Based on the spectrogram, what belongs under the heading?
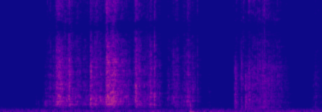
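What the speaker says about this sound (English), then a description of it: "And then we're just going to clip it on." A sewing clip snaps onto a zipper and bag fabric up close, giving a quick rattling clatter followed by a second shorter burst of handling noise, with no voices.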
